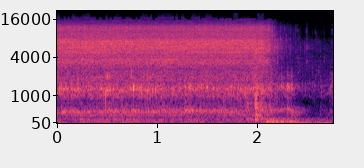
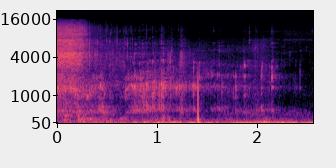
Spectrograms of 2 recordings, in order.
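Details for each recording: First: Bathroom basin draining after tap stops: rapid uneven gurgling glugs as the unvented trap siphons over a long waste pipe run down to the garage; fixed with a McAlpine anti-syphon bottle trap. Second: Bathroom basin after fitting a new McAlpine anti-syphon bottle trap: tap water drains with soft splashing and drips, the earlier gurgling gone; drain flowing cleanly and quietly.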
